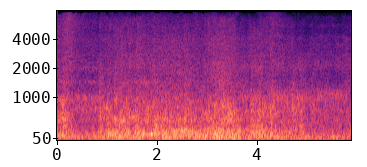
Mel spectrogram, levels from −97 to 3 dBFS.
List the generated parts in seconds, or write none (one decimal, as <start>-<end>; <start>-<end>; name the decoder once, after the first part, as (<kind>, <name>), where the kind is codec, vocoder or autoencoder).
0.8-1.8 (codec, HILCodec); 3.0-5.9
